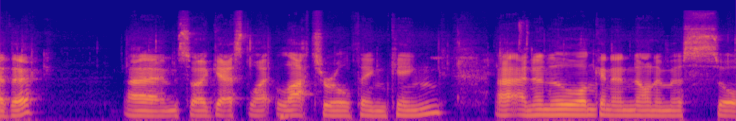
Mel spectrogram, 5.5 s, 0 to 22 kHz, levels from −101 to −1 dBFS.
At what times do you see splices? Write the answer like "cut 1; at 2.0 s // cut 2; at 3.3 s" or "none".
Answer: cut 1; at 4.4 s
